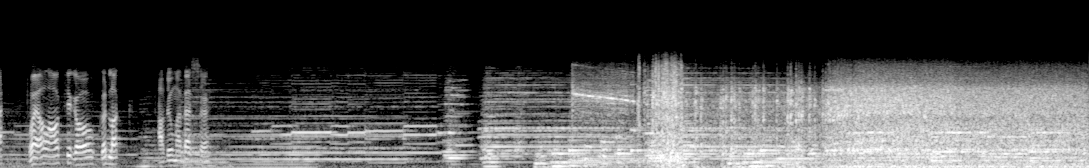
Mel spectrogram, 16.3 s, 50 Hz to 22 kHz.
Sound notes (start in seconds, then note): 3.1 suspenseful music; 6.3 dramatic music; 8.5 plane whirring; 8.6 whistle blowing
